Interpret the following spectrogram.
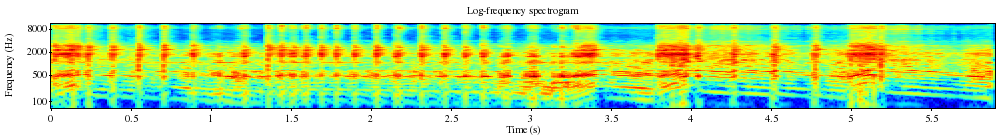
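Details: Suzuki Satria Hiu two-stroke after fitting glasswool packing into the exhaust: sharp, rapid blips rise and fall with the throttle, exhaust note now full and crisp rather than tinny; normal revving.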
